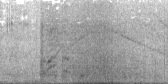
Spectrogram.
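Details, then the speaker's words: Vehicle after being driven underwater; plugs were pulled and water cranked out, and the distributor had been soaked; steady labouring crank that never fires; owner suspects a timing issue; engine cranks but will not start. "unfortunately we're gonna have to call it we've been trying to start this thing for a while sounds like it's got some sort of timing issue again"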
